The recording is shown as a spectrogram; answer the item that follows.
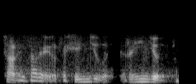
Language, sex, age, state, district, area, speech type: Malayalam, male, 18-30, Kerala, Idukki, rural, conversation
